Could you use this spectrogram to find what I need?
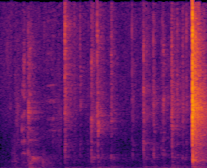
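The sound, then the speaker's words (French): Typing a search on a computer keyboard: a few soft, irregular key taps followed by one sharper, louder keystroke at the end. “Moi, dès qu'on me pose une question, je tape sur Google.”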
